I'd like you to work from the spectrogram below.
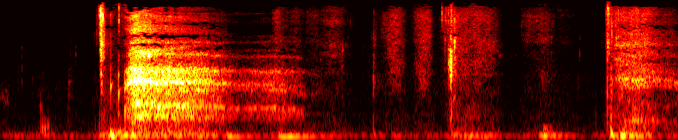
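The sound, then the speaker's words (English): A fairly loud sip or slurp from a drink, lasting about a second, followed by a few soft clinks and rustles, and one more short burst near the end. “I take all my Cyberscope notes, put them over here and take another sip.”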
